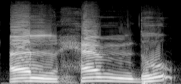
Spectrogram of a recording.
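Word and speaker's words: الحمد: যেটা গলার মাঝখান থেকে চিপা দিয়ে উচ্চারণ করতে হয় কিছুটা। আলহামদু লিল্লাহি এরকম অতএব এই হাটা ছোট হা যদি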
